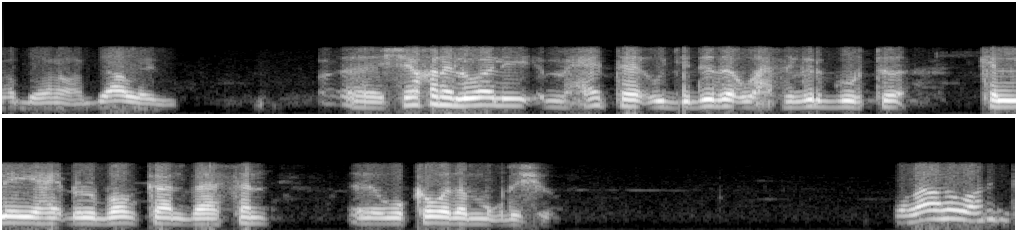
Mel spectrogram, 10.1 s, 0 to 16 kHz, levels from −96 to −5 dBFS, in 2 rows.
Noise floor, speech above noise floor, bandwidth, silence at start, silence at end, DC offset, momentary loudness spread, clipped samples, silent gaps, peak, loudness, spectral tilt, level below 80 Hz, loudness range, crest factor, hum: -77 dBFS; 60 dB; 4.1 kHz; 0 s; 0.05 s; under 0.1%; 15 LU; under 0.1%; none; 0 dBFS; -17 LUFS; -11 dB/octave; -60 dBFS; 5 LU; 18 dB; none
